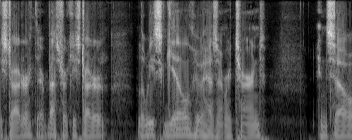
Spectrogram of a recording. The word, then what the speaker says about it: Luis Gil: Just for future reference, it's Luis Gil. Gil, okay. Yeah. Oh, because it's Gil. It's pronounced with the H.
